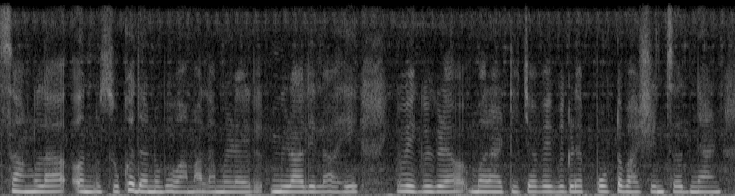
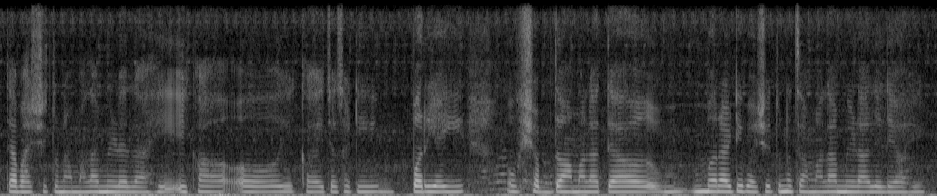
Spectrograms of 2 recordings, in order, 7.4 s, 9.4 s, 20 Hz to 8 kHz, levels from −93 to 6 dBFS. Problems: constant background noise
